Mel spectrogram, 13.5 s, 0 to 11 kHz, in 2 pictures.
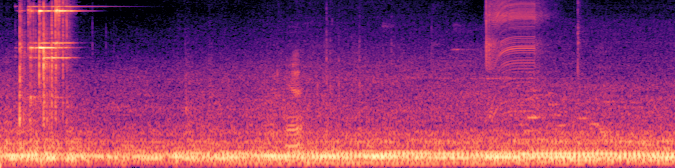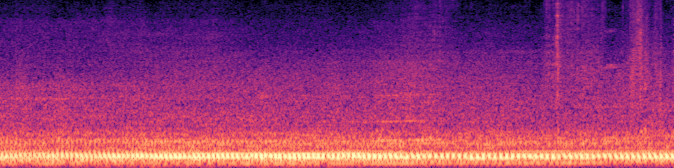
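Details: Suzuki Shogun R 110 with clutch adjuster deliberately set wrong, turned less than an eighth of a turn: steady single-cylinder idle with a low droning hum and slight uneven rumble. Fits a clutch dragging from the misadjustment.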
